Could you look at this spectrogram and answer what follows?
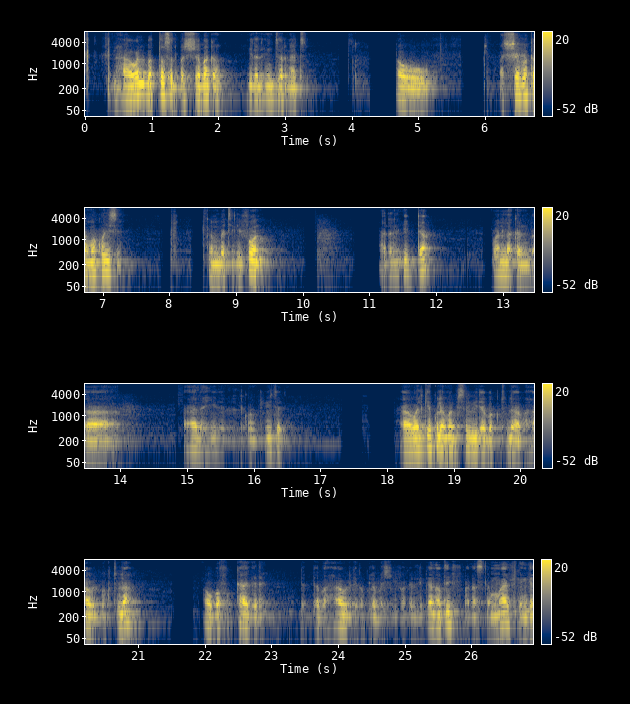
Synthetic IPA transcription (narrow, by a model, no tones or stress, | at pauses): kanɦaːwalbat̪ːɑsˤɨlbaʃːabaka | hilalʔintaɾnɛt | ʔaw | ʔaʃːabakamakɔjsɛ | kanbatilifɔːn | ʔa̰lalʔibdːa | walːakanba | ʔaːlahidalkompjutaɾɗi | hawalkekulamabisawidabaktʰulabaɦaːwilbaktula | ʔawbafakːaɡadɛ | dadːabaɦaːwilɡadakulabaʃiːfakanliɡanɑd̪ˤifa̰laskamːafi̥kanɡa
